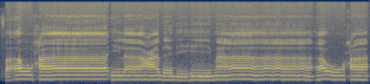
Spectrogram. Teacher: tadi sudah naik tapi turun lagi ya agak goyang ya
